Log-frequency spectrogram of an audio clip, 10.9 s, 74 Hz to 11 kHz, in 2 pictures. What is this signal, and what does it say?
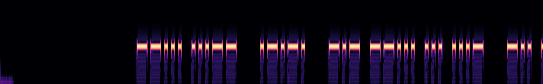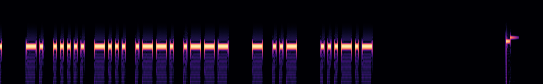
Morse code, heard as a keyed tone, about 34 wpm, 700 Hz. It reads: 73 <AR> K7SV DE N5BPJ TU <SK>
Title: Practice QSO - Exchange 4 - Ending - 35wpm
